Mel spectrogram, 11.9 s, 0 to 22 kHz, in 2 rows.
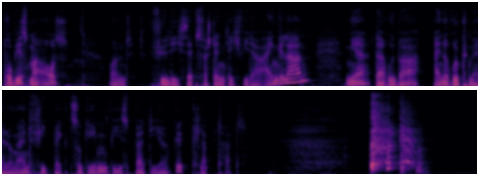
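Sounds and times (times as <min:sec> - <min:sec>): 
speech: 0:00.1 - 0:09.0, 0:10.7 - 0:11.3
soft inhale: 0:03.9 - 0:04.3, 0:09.4 - 0:10.4
person coughing: 0:10.5 - 0:11.4.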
